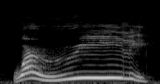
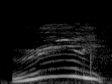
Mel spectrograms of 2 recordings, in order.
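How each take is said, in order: First: Loud, slow, stretched "really" in disbelief; drawn-out disbelief. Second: "really?" short and higher, questioning; disbelieving question. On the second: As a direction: snap back with a quick, higher "really?". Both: Real, not acted. Stunned reaction to the clip.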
